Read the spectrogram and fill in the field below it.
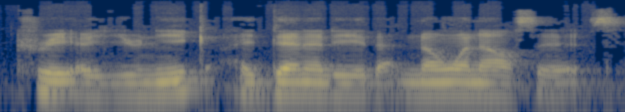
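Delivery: ordinary talk, nothing marked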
